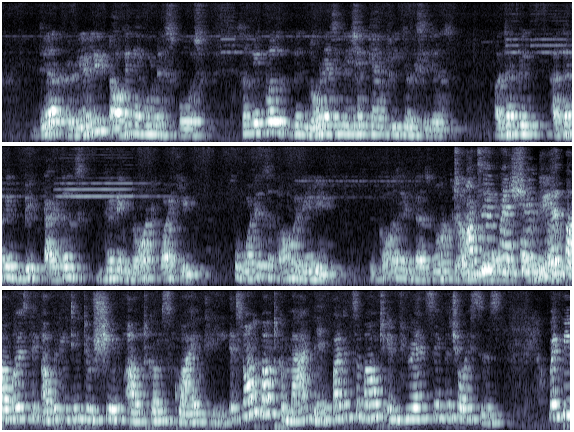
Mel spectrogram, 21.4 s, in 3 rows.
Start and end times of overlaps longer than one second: 12.8-14.5

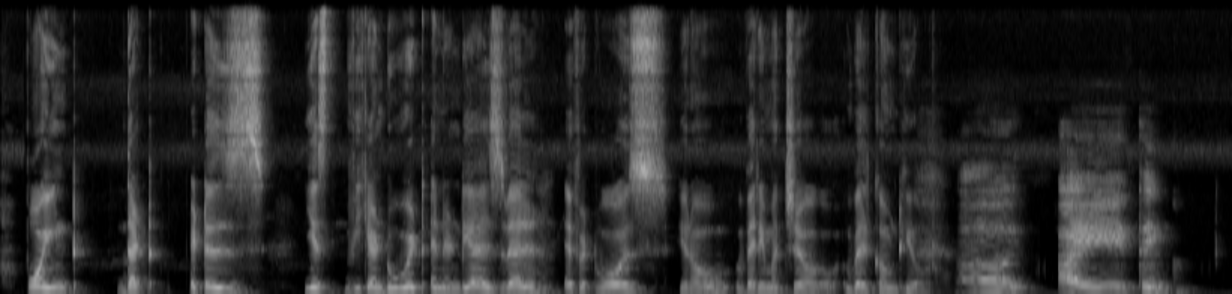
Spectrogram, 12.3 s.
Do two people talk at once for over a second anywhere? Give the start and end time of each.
none

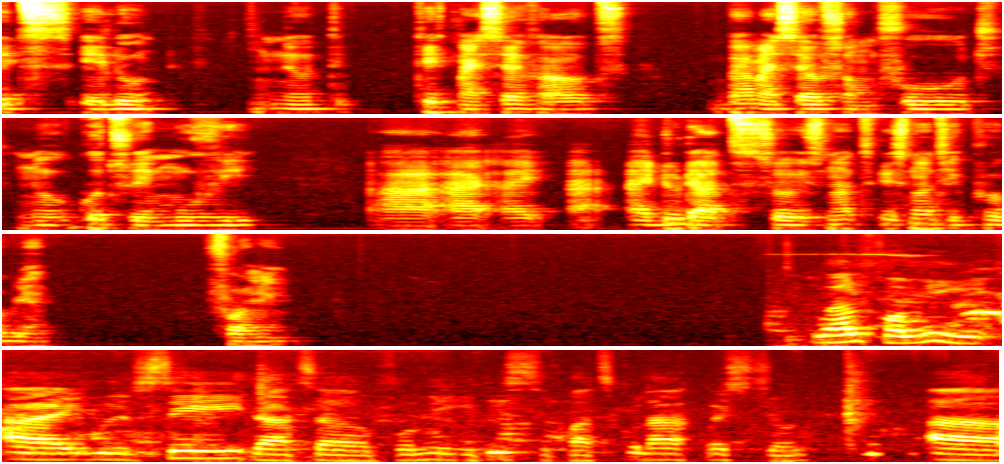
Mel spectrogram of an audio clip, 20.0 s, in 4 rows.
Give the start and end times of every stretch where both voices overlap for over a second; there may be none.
none

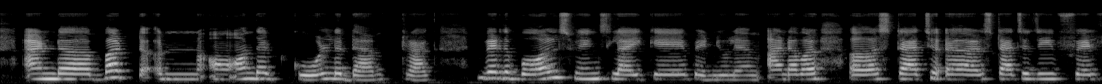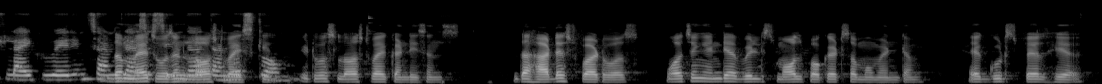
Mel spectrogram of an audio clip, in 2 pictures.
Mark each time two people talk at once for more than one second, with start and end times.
12.1-13.8

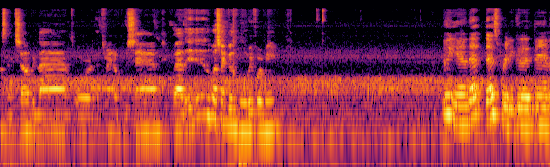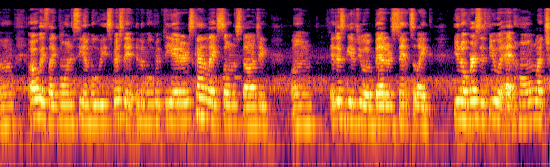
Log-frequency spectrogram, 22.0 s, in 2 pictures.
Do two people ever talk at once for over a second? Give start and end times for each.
none

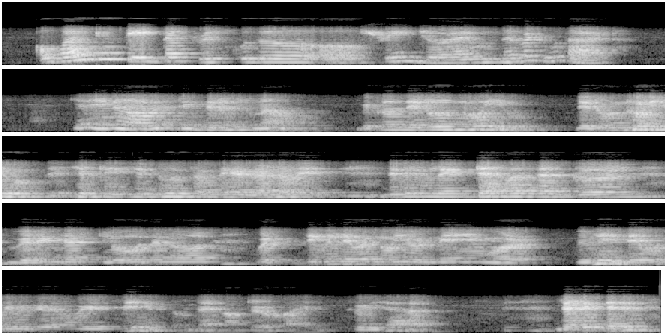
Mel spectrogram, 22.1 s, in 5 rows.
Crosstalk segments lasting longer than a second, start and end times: none

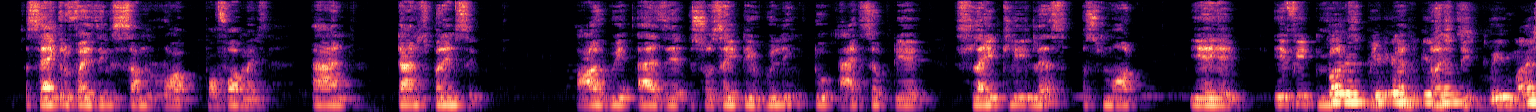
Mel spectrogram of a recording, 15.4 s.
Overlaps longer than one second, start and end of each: 13.3-14.8

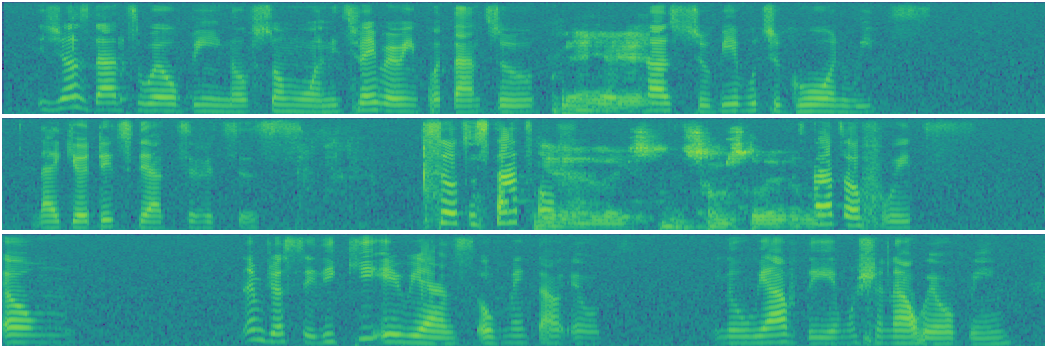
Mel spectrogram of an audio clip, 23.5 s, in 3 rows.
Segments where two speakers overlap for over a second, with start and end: none

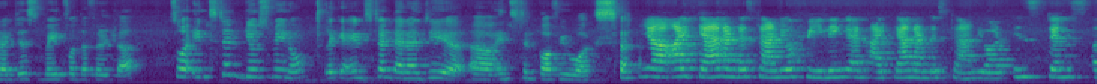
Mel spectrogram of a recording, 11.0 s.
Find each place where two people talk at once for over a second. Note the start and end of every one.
none

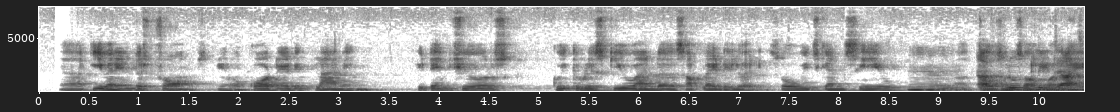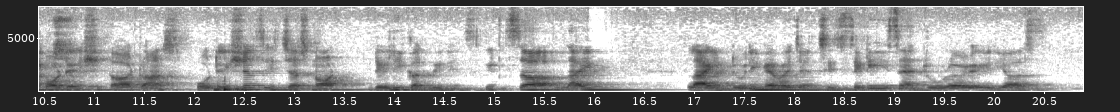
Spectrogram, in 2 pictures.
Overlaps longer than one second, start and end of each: 9.2-10.8

